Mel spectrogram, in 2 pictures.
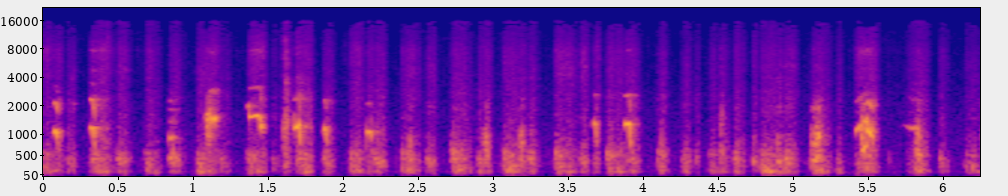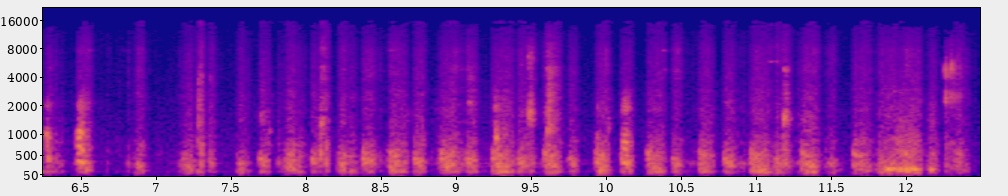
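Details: Two silky terrier puppies, two and a half weeks old and just opened their eyes, wobble through their first steps: steady scratchy pattering of paws broken by occasional thin squeaks and tiny whimpers.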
